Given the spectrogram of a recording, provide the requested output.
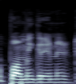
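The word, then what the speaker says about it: pomegranate: एन ए टी ई इसे पॉमी ग्रेनेट पढ़ेंगे और इसका मतलब होता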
